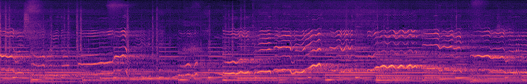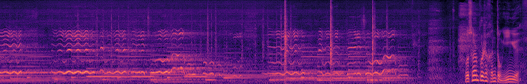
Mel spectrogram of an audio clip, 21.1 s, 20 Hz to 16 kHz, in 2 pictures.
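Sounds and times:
woman singing with vibrato: 0:00.0 - 0:19.0
instrumental accompaniment: 0:00.0 - 0:19.6.

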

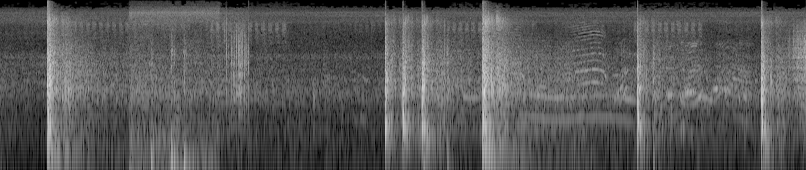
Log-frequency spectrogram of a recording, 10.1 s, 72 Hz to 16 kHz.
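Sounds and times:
loud firework bangs: 0:00.6 - 0:03.1, 0:04.8 - 0:07.1, 0:07.9 - 0:08.4, 0:09.4 - 0:10.0
small sharp firework pops: 0:00.6 - 0:03.2, 0:04.6 - 0:06.6, 0:07.9 - 0:08.4, 0:09.5 - 0:10.0.

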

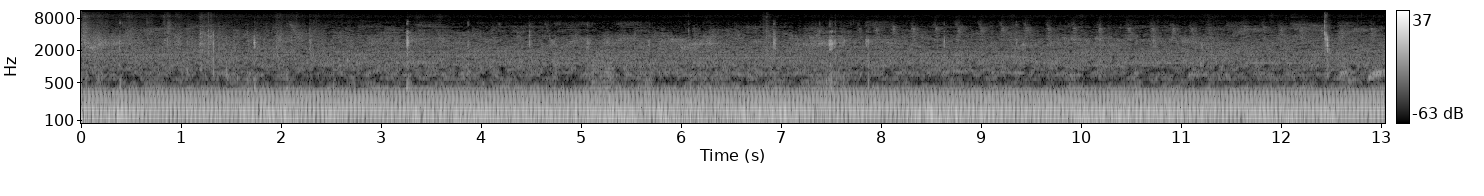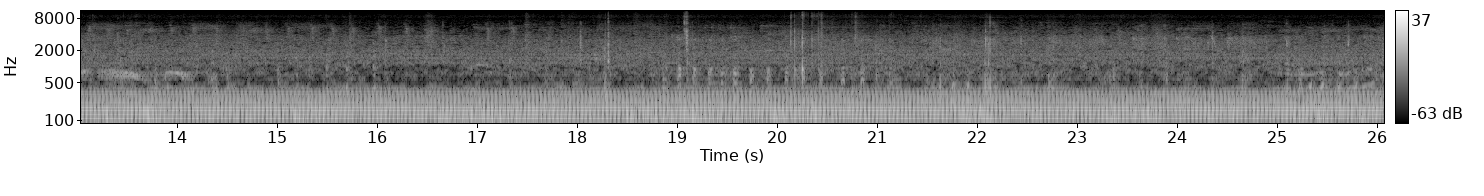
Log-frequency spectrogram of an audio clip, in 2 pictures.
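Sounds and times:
steady low hum: 0:00.0 - 0:26.0
person chewing food: 0:22.0 - 0:22.9.

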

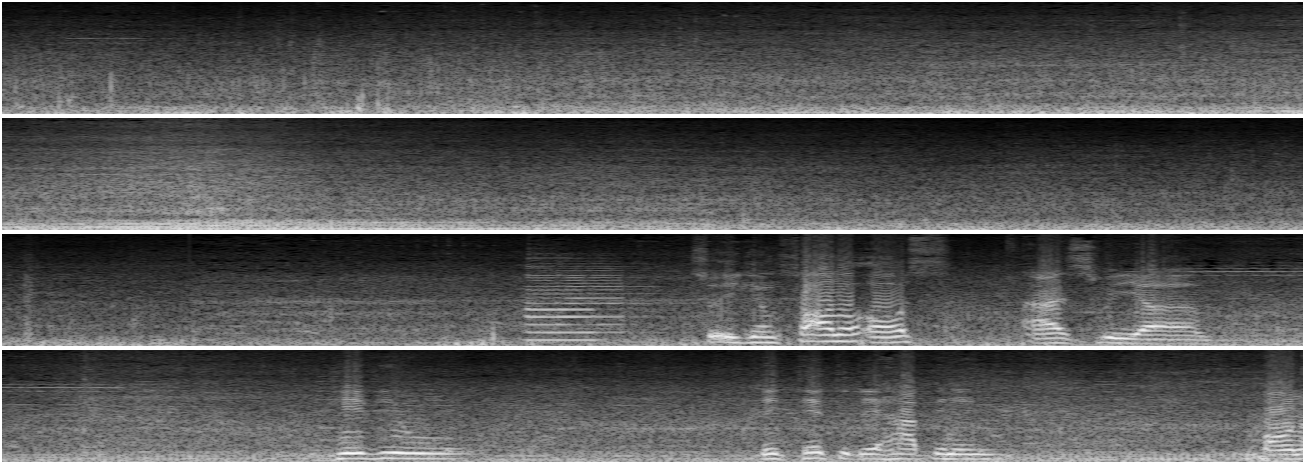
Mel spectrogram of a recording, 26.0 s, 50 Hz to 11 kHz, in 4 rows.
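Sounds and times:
wind rumbling on microphone: 0:00.0 - 0:18.6
vehicle passing: 0:00.9 - 0:26.0.

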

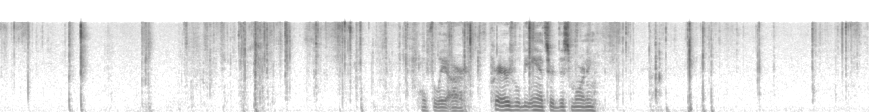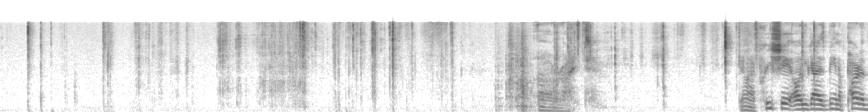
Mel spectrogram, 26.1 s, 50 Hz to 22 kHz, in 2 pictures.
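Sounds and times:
plastic wrap crinkling and tearing: 0:02.8 - 0:09.6, 0:15.1 - 0:20.0.

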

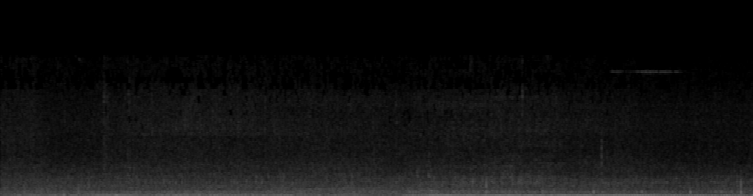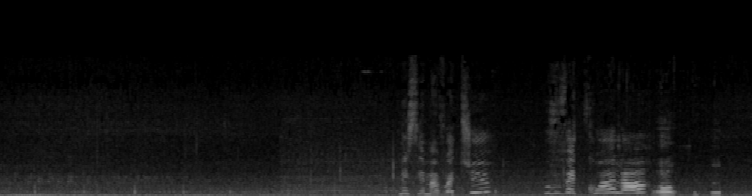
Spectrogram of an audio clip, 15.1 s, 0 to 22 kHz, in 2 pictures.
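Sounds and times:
footsteps on asphalt: 0:03.4 - 0:13.4.

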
